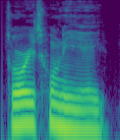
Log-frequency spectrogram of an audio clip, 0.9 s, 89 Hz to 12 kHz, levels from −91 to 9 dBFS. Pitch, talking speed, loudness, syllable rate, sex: 145 Hz, 200 wpm, -16 LUFS, 6.2 syllables/s, male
